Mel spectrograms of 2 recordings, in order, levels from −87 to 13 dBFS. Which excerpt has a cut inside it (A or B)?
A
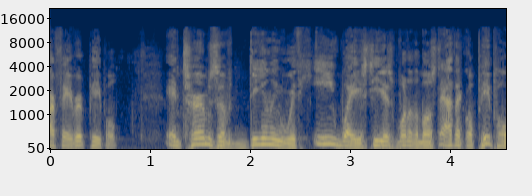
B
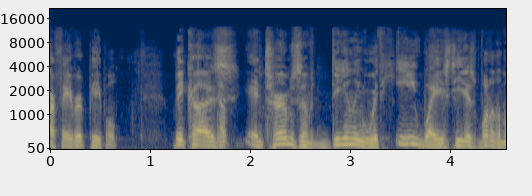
A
